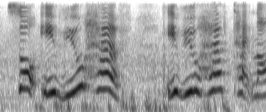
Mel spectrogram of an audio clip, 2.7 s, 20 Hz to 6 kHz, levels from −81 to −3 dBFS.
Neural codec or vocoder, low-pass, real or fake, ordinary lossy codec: none; 5.4 kHz; real; none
